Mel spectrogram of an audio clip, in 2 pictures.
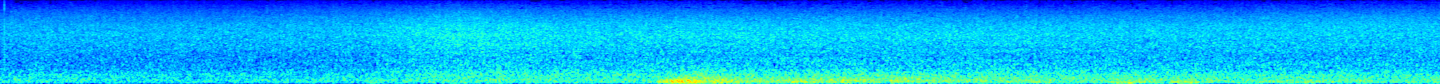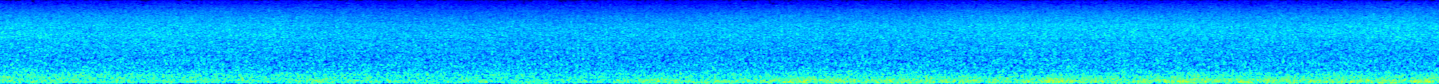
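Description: Tropical rain falling in wind, a steady hiss that swells about four seconds in. About seven seconds in a sudden low rumble breaks in and fades over a few seconds.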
